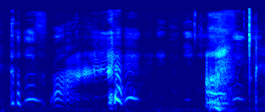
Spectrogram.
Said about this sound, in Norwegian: Oh sykt irriterende at babyen min griner.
